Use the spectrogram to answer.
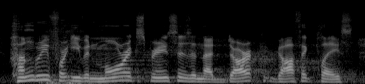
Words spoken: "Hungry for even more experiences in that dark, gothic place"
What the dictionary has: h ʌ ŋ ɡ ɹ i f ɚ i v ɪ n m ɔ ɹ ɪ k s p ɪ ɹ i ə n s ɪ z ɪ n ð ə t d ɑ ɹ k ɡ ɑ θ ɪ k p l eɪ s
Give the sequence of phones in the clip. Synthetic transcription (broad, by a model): h ʌ ŋ ɡ ɹ i f ɚ i v ɪ n m ɔ ɹ ɪ k s p ɪ ɹ i ə n s ɪ z ɪ n ð ə t d ɑ ɹ k ɡ ɑ θ ɪ k p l eɪ s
